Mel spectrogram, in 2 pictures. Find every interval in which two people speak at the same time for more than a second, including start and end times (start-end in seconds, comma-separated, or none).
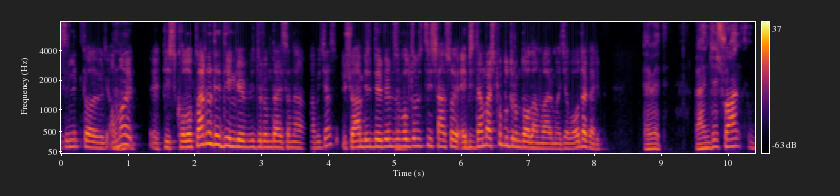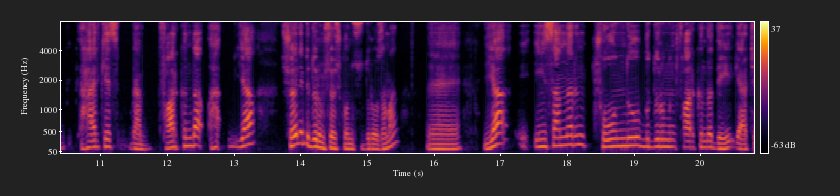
none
